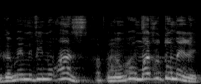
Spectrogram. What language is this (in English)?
Hebrew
